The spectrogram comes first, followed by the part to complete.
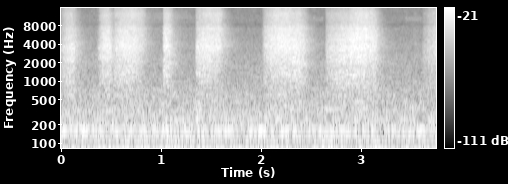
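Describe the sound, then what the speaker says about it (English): Repeated bursts of a sanding tool or sanding block smoothing the edges of drywall spackle on a patched wall, strong broadband rasping strokes coming close and fairly loud, with short pauses between passes. "We're just smoothing out the edges a little bit."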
